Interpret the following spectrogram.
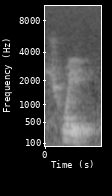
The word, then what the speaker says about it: chui: Chui is pronounced as though it's one syllable, chui.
